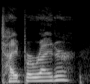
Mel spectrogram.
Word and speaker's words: typewriter: Did you just pronounce it typewriter? I've decided I'm going to start saying typewriter 4 syllables.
